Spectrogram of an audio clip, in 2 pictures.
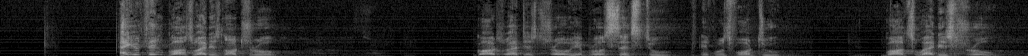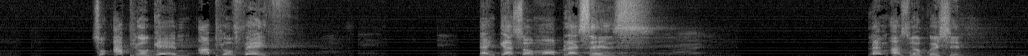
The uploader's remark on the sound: Preached at Loyalty House, Abbey, Dahwenya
